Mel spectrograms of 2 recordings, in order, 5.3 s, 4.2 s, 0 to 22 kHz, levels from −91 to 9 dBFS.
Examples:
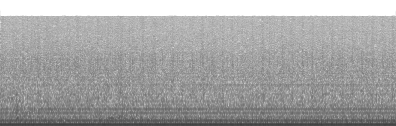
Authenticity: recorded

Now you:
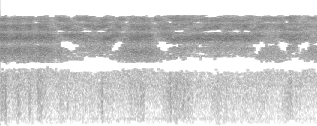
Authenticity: recorded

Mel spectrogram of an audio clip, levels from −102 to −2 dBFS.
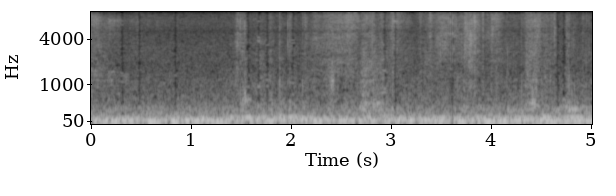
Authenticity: recorded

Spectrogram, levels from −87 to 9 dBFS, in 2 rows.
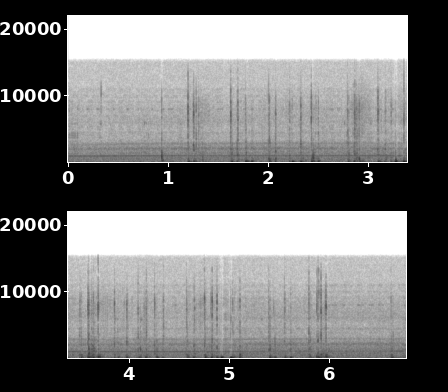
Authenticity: recorded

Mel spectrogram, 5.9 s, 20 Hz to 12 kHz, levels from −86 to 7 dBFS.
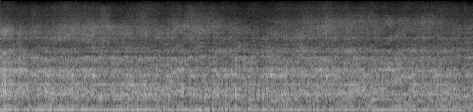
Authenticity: remade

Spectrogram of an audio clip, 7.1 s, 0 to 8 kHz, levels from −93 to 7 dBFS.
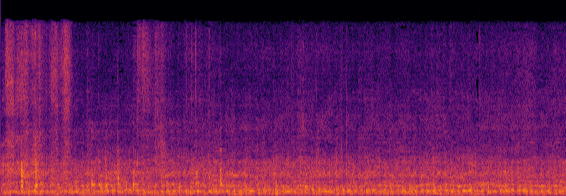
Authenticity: remade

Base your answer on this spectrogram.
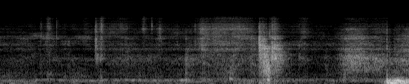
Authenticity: remade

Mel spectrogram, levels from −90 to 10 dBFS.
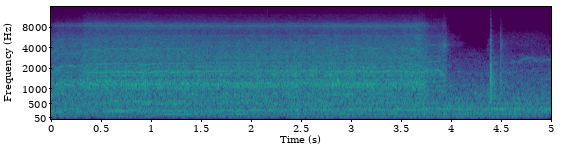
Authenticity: recorded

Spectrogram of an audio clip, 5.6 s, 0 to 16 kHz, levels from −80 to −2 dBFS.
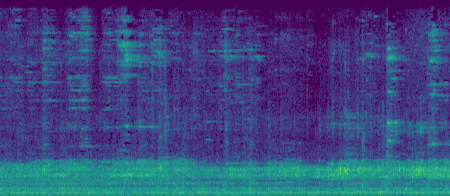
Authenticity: recorded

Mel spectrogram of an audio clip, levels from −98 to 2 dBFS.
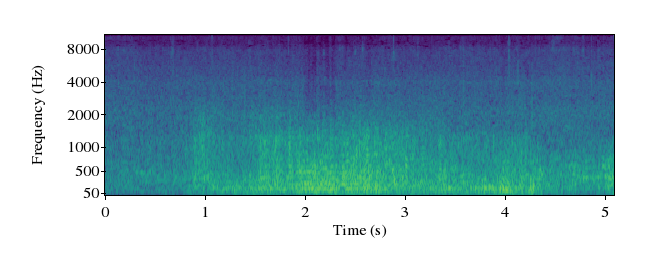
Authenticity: recorded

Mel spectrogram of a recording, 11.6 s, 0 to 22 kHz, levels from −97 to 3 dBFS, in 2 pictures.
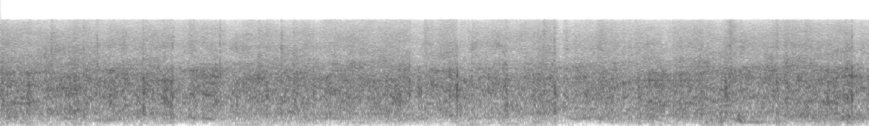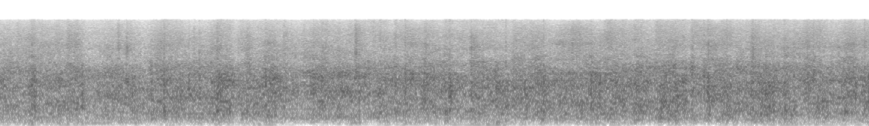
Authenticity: remade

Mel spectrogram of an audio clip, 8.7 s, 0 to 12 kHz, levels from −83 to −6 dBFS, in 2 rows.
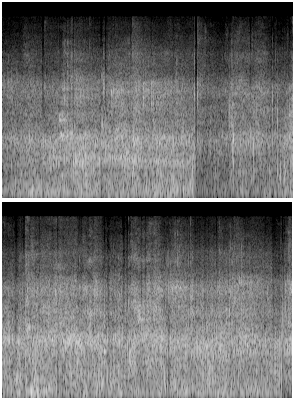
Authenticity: recorded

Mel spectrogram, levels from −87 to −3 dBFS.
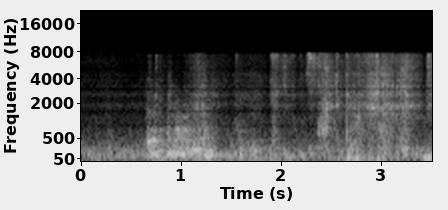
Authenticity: remade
